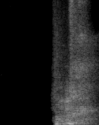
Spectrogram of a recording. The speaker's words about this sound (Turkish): çok pardon. Çok yaşa.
